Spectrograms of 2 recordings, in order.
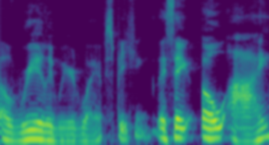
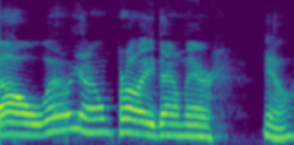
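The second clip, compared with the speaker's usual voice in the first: Okie accent spoken at a raised pitch; 9 semitones higher than usual. Asked to show it, the speaker demonstrates how they would talk in an Okie accent. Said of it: "I can talk like an Okie".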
